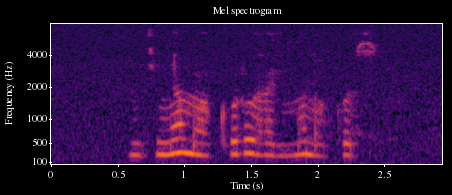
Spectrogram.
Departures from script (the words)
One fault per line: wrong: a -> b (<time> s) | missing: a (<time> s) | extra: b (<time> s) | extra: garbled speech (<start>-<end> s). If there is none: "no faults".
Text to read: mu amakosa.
extra: kinyamakuru harimo (0.7 s)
